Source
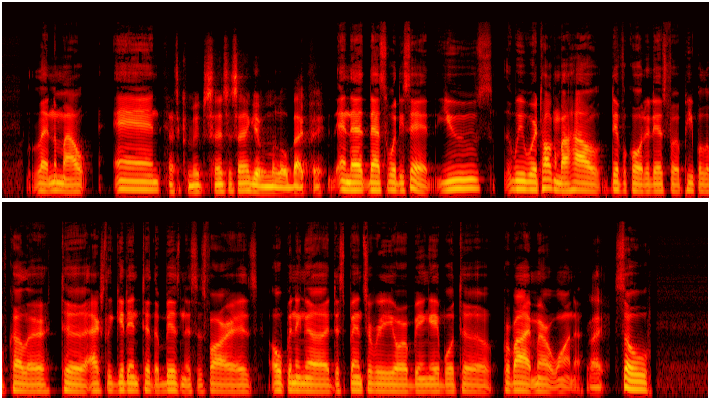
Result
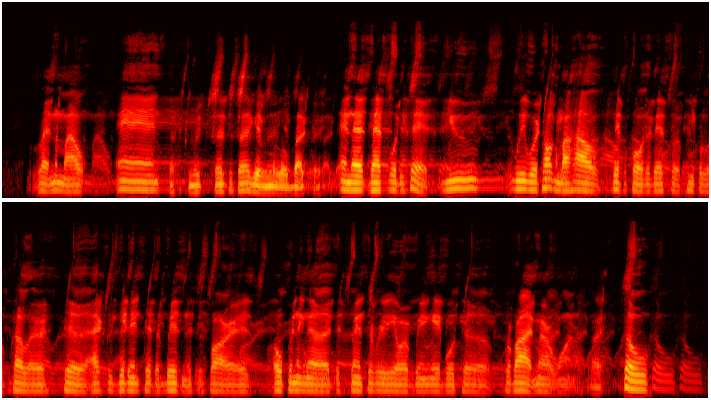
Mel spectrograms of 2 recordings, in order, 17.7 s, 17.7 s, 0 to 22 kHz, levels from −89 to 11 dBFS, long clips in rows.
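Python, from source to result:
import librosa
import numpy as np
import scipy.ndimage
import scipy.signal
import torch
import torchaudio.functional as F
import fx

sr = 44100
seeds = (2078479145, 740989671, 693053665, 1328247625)

y = fx.spec_delay(x, sr, highs='late', ms=141)
y = fx.vibrato(y, sr, rate_hz=6.0, depth_cents=22.0)
y = fx.echo_feedback(y, sr, ms=344, feedback_pct=48, wet_db=-16.0)
y = fx.upward_expand(y, sr, threshold_db=-35.0, expansion=1.5)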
